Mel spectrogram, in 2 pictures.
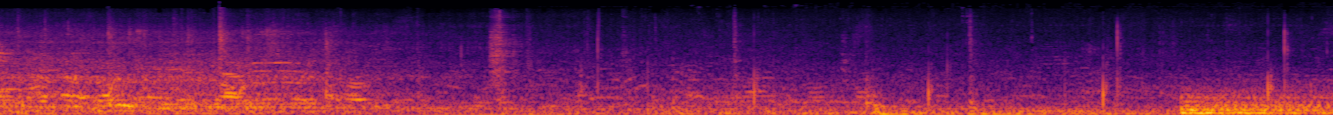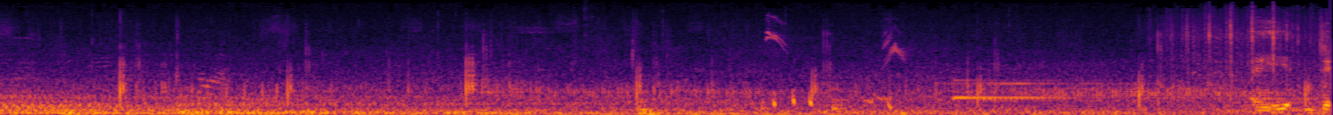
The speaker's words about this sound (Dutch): We moeten nu wel eh, de boot af. Laten we gewoon eraf lopen.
